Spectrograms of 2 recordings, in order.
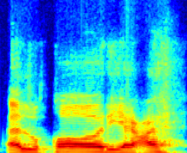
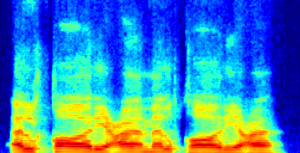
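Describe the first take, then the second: First: Al-Qari'ah slowly, air pushed out on the final ha; breathy final ha. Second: Imitating a student who drops the final ha; Al-Qari'a said with no breath on the end; mimicking weak ha. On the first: Shown as a demonstration. Teacher shows students the correct final ha. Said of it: "make sure from the beginning that the student say". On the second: Student reciting, the final ha swallowed. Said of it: "you'll find the students going to and say".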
